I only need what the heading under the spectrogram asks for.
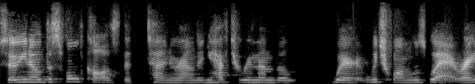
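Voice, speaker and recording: A woman speaks with a bright, sharp tone at a fairly high pitch. Her intonation stays fairly even, and the sound is dry and close with no echo. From France or Tunisia. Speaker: educator and school founder. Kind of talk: video chat, advice talk. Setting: virtual session.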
